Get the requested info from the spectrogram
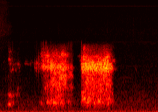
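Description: Two breathy exhales of about half a second each, one after the other, heard through a telephone line with the thin, narrow sound of a phone call.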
